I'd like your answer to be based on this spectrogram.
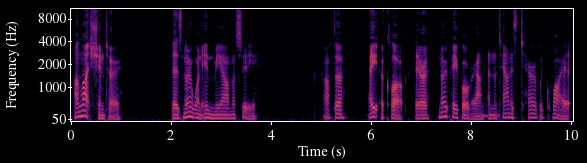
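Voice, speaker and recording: A man's voice: lowish voice, a bit bright, no echo. A man hosting a video game playthrough, reading a visual novel aloud with casual, self-deprecating asides. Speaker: let's play host.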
